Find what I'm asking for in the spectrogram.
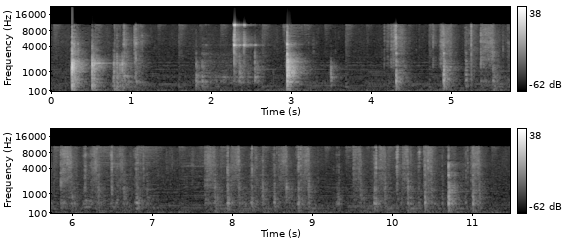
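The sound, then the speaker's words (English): A knife chops an onion in a home kitchen for a soup that will later be blended. The cuts come as many sharp, irregular strikes, a few louder at the start, with no talk. “I need to chop an onion, and we're going to get that softening.”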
